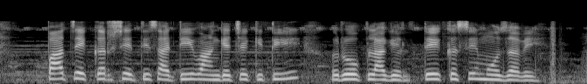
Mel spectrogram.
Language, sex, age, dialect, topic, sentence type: Marathi, female, 18-24, Northern Konkan, agriculture, question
